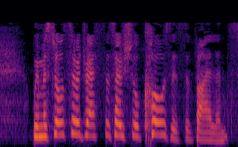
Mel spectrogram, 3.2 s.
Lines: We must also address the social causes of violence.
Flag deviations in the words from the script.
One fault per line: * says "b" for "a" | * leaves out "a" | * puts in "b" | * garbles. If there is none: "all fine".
all fine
